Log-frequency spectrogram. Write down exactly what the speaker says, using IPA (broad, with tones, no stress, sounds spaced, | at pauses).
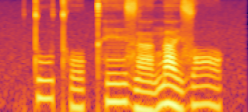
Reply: t u˦ tʰ o˨ kʰ e˦ ɪ̯ z ã˨ n a˦˨ ɪ̯ z ɔ˦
